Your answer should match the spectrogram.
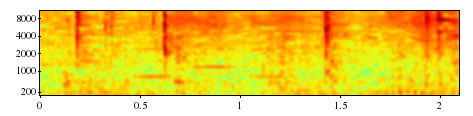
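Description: Boardroom bustle just after a meeting adjourns: papers shuffling and people rising from their chairs, with a few sharp clicks.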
